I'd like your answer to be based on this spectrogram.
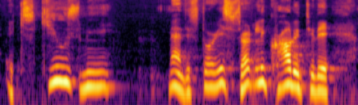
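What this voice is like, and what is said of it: Exaggeratedly polite voice. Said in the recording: “in my most polite voice,”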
